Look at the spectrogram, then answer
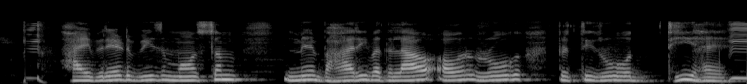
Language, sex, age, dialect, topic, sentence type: Hindi, female, 31-35, Marwari Dhudhari, agriculture, statement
